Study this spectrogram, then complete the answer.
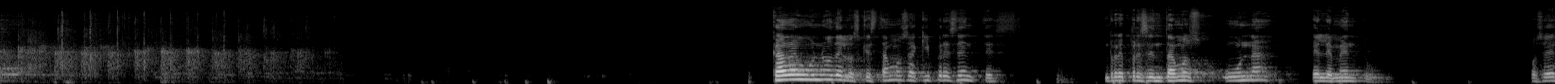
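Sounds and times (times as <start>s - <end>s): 
audience applause: 0.0s - 3.6s
speech: 7.7s - 10.2s, 11.1s - 13.9s, 15.3s - 15.5s.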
